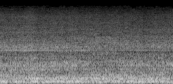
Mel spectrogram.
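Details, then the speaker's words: Heil furnace: the inducer runs with amp draw, then the burners light into a steady, even roar over a smooth inducer hum with no surging; normal burner operation. "There's the inducer. You can see we have an amp draw. Okay, we have fire."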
